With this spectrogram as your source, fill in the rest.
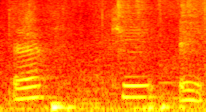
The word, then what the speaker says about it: fifth: F-I-F-T-H. 훌륭합니다. 그러면 발음이 어떻게 되냐?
